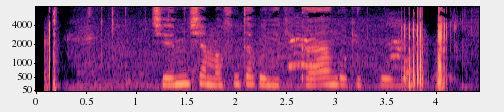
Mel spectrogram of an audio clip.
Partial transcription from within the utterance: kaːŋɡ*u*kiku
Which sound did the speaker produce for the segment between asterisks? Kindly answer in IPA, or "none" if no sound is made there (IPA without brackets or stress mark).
ɔ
